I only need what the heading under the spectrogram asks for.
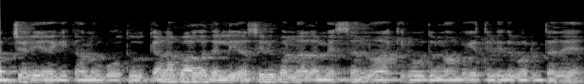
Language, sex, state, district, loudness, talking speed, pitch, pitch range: Kannada, male, Karnataka, Koppal, -15 LUFS, 90 wpm, 100 Hz, 100-105 Hz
